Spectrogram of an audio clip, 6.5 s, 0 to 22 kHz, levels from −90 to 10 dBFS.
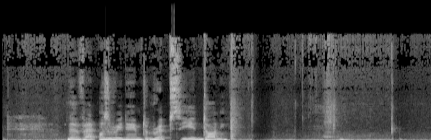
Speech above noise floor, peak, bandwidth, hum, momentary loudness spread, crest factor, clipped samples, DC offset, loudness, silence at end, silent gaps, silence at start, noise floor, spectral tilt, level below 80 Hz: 28 dB; 0 dBFS; 17 kHz; none; 23 LU; 16 dB; under 0.1%; under 0.1%; -13 LUFS; 0.45 s; none; 0.05 s; -39 dBFS; -5 dB/octave; -36 dBFS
